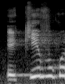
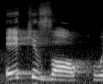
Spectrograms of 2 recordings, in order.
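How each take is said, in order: First: "Equívoco" with the stress on QUÍ. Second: "Equivoco" with the stress on VO, open o. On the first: Teacher rejecting a misreading, "Equívoco" stressed on QUÍ. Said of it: "Equívoco não". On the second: Teacher correcting a misread word, "Equivoco" stressed on VO. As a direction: say "Equivoco" as e-qui-VÓ-co. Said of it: "É o vó". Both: Shown as a demonstration.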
